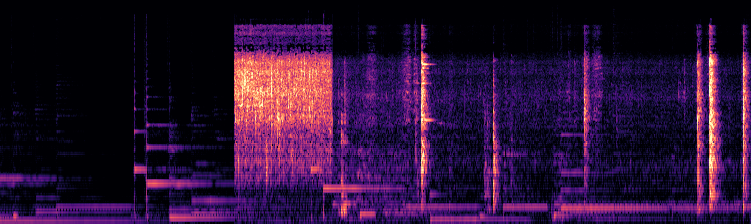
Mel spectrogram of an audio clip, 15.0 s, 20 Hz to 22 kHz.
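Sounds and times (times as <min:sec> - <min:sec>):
food sizzling in a pan: 0:04.7 - 0:15.0
utensil clinking against pan: 0:08.0 - 0:08.8.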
